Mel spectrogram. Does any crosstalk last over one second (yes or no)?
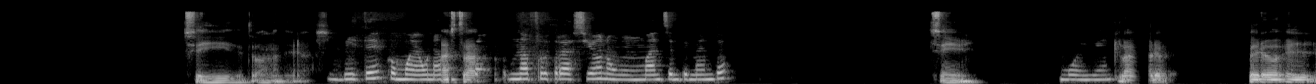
no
